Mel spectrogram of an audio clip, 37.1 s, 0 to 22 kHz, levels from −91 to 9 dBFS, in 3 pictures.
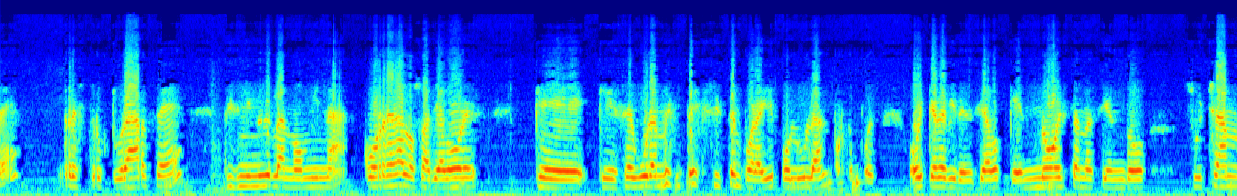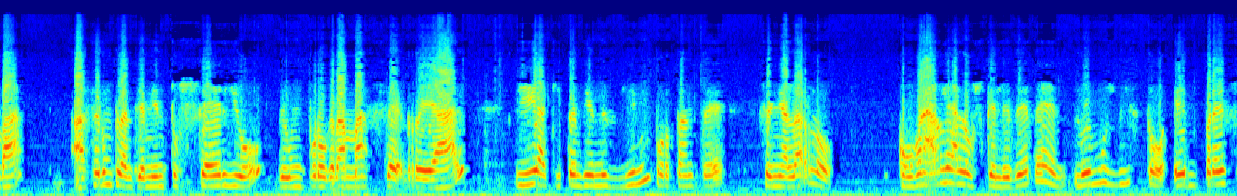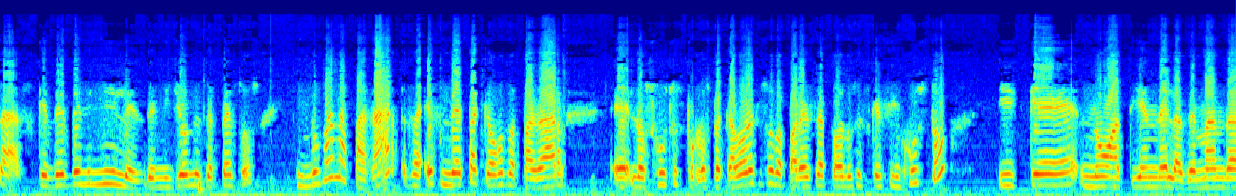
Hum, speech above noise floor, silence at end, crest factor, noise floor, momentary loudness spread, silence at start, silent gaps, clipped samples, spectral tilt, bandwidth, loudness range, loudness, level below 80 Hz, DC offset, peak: none; 27 dB; 0 s; 14 dB; -43 dBFS; 10 LU; 0 s; none; under 0.1%; -4 dB/octave; 14.5 kHz; 2 LU; -16 LUFS; -44 dBFS; under 0.1%; -4 dBFS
